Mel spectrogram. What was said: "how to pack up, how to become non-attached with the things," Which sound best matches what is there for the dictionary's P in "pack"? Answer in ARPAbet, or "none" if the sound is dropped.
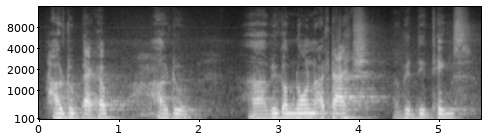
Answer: B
